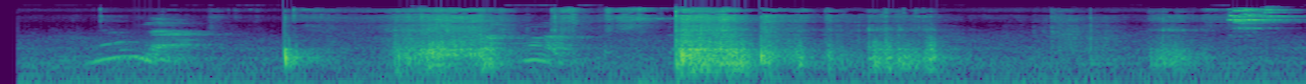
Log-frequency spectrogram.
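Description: EMO desk robot giving short rising-and-falling electronic chirps, with paper cups knocking and sliding on a tabletop: a sharp tap about a second and a half in and the loudest knock and scrape about three and a half seconds in.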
